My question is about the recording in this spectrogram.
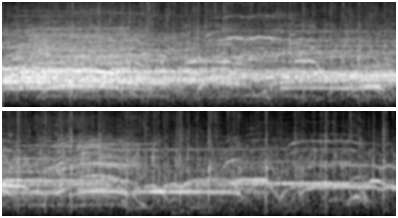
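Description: A large crowd cheering, with many overlapping shouts and whoops over clapping. It is loudest at the start and gradually dies down.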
